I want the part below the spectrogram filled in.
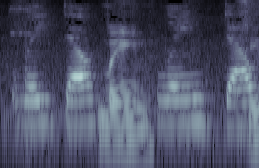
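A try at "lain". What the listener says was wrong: See, lane. It's an N.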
